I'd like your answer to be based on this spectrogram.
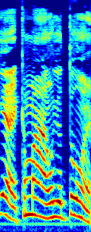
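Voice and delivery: high, loud cliche Bronx tough guy; Bronx accent. Acted. Mocking an actor's cliche accent in the movie, Bronx accent. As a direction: talk from the side of your mouth, Bronx style. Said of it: "a cliche Bronx accent where he kinda".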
